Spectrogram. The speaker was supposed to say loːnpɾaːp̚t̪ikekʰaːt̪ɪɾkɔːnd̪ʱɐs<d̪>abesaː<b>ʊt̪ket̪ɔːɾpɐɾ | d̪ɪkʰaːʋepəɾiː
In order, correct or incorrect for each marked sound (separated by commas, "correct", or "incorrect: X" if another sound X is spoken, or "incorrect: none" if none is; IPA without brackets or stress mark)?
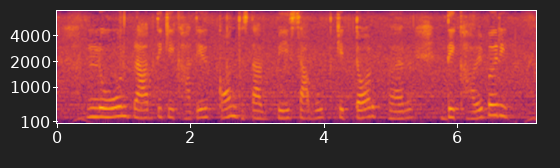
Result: incorrect: t̪, correct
